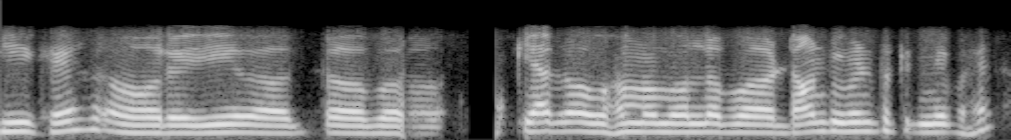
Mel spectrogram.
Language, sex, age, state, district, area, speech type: Hindi, male, 30-45, Uttar Pradesh, Jaunpur, rural, conversation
